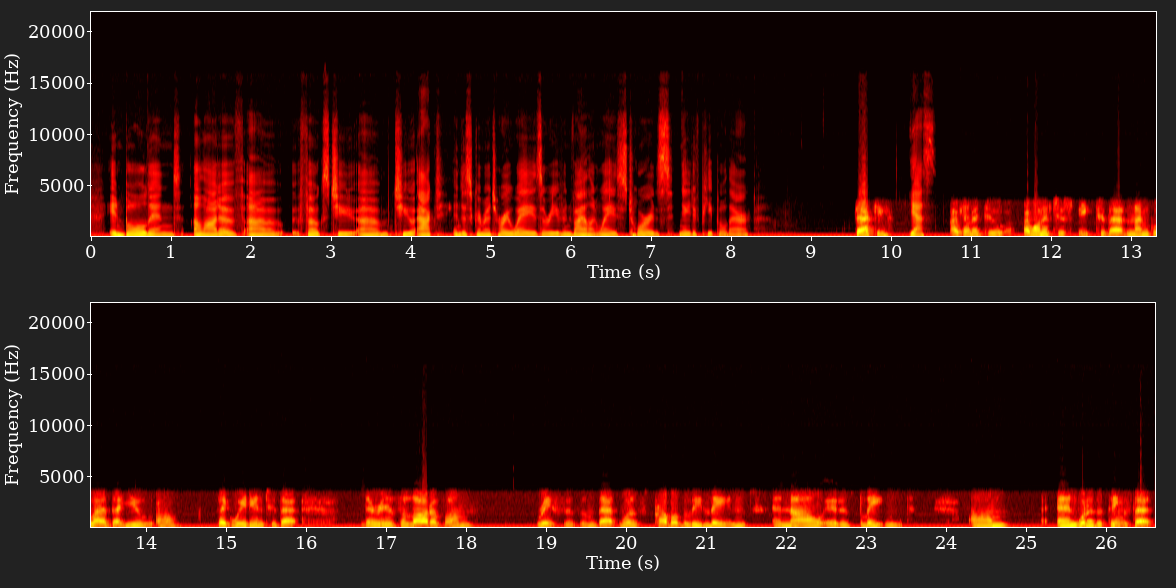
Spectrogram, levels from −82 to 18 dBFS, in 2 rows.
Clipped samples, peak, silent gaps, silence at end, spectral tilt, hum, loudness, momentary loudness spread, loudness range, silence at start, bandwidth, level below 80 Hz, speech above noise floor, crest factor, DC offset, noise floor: under 0.1%; -2 dBFS; none; 0 s; -6 dB/octave; none; -20 LUFS; 13 LU; 3 LU; 0 s; 12.5 kHz; -40 dBFS; 29 dB; 20 dB; 2%; -48 dBFS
